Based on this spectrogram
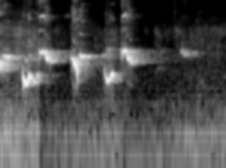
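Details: Straw-headed bulbul singing in the ropel style: loud, rich whistled phrases that jump between low and high notes, with slurred rising and falling swoops, then a pause and a softer high whistle.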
